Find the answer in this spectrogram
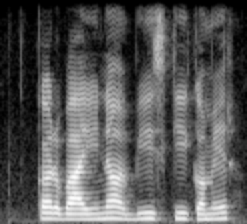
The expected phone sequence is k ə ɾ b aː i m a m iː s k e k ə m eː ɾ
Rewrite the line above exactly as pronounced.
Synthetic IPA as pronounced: k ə ɾ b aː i n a b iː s k i k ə m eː ɾ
